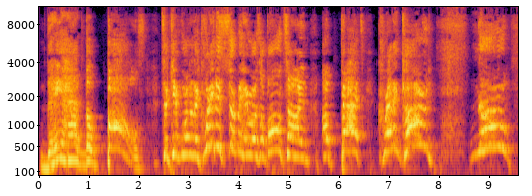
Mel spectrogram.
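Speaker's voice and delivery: shouted rant climbing into high cries; furious outburst. Acted. Critic outraged at a superhero's credit card, furious outburst. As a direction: lose it completely, breaking down into frantic repeats. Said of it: "I apologize for that last outburst".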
